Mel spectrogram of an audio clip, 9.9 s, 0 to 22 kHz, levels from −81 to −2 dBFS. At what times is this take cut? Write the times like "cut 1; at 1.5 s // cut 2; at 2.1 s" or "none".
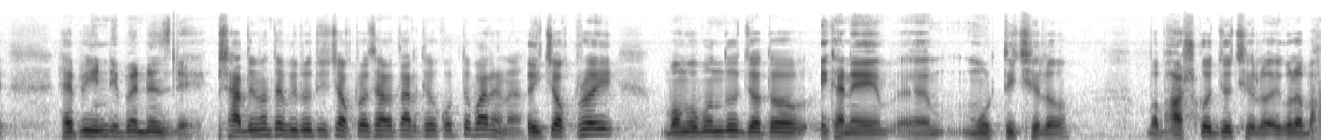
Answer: cut 1; at 1.7 s // cut 2; at 3.9 s

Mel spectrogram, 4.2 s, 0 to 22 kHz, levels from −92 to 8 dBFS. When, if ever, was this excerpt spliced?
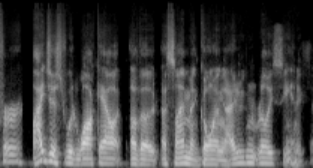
cut 1; at 1.7 s

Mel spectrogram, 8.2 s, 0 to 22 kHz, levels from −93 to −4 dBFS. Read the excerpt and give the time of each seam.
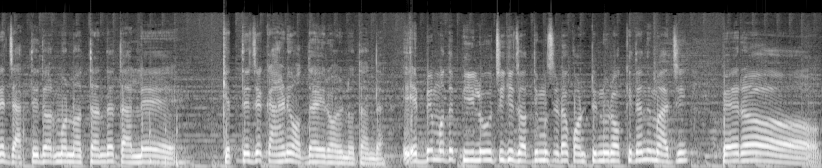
cut 1; at 4.1 s // cut 2; at 7.1 s

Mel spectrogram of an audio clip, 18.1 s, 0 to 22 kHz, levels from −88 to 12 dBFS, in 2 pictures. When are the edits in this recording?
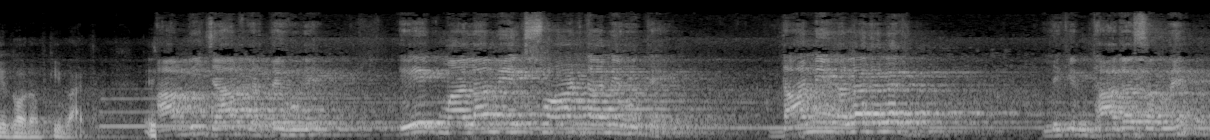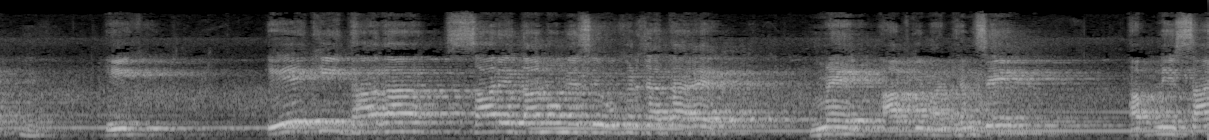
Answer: cut 1; at 1.2 s

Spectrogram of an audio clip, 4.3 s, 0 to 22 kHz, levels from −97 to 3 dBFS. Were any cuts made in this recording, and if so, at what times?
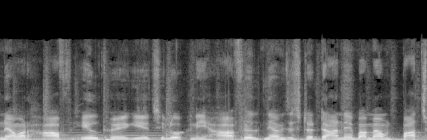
cut 1; at 2.0 s

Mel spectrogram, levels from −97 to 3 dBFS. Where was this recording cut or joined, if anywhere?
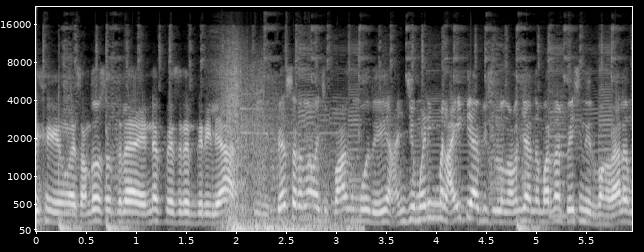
cut 1; at 2.3 s

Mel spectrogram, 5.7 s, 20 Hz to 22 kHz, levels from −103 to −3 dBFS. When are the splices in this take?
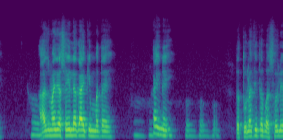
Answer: none

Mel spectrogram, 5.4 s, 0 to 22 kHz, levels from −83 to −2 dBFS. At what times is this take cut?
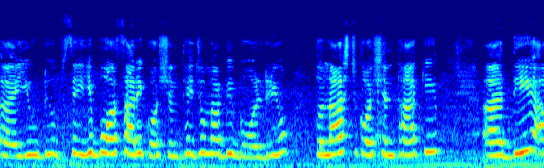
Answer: none

